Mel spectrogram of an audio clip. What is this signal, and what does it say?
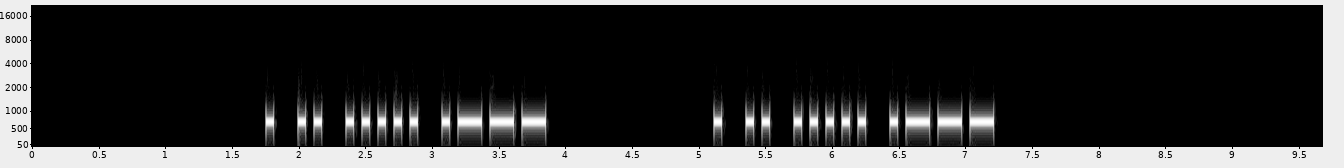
Morse code, heard as a keyed tone, about 20 wpm, 700 Hz. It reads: EI5J EI5J
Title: DXCC-100 Call Signs - 4 Characters - Repeated 2x - 20wpm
